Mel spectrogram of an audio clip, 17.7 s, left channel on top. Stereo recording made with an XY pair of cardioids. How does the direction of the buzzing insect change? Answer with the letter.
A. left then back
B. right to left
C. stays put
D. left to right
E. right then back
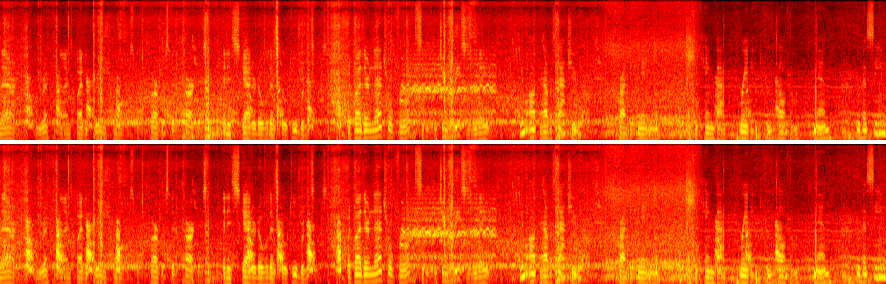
A.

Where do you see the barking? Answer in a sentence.
In this clip you hear the barking on the right.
